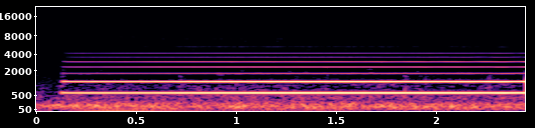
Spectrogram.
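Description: Background music: a single sustained electronic keyboard note, starting just after the beginning and held steady without change.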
